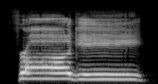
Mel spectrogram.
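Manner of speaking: father calls his son from afar, high and loud; a loud, drawn-out call across the house. A narrator's reading. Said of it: "called his father".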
